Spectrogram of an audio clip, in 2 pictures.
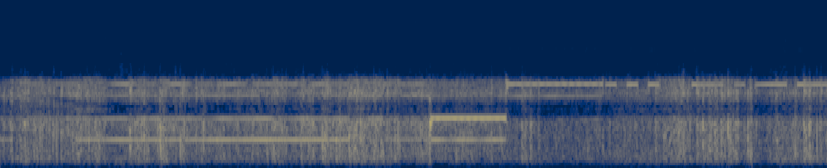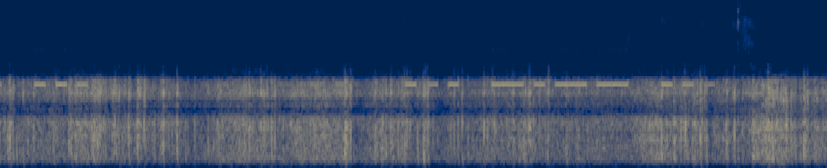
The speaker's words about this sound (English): Here's another aviation beacon. Now, this is in Canada. The Canada ones have, a lot of them have, it's called DAID. It's a dash after the ID in Morse. So you hear a long dash, and you can tell those are Canadian.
